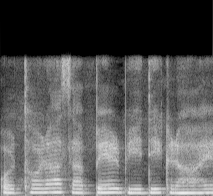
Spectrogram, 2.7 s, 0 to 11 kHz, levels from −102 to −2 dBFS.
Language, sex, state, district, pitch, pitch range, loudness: Hindi, female, Arunachal Pradesh, Papum Pare, 210 Hz, 205-225 Hz, -16 LUFS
